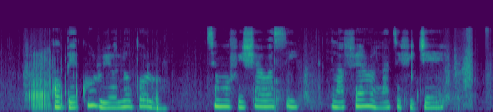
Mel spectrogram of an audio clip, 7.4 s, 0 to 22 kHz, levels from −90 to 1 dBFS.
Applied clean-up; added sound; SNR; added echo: none; none; none; none.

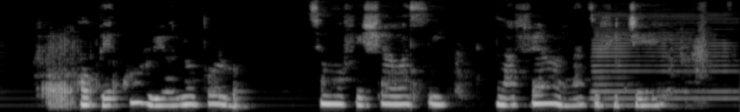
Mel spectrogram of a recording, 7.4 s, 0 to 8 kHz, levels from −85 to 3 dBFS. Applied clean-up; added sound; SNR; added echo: classical method WPE with log-MMSE.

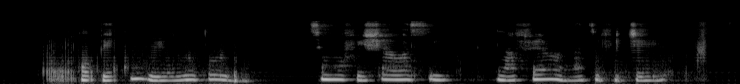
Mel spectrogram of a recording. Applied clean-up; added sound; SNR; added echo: neural separator model SepFormer DNS4.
